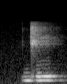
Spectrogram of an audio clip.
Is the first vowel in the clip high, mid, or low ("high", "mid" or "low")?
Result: high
